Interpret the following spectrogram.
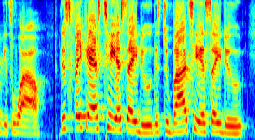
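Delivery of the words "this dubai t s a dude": ordinary delivery, nothing marked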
